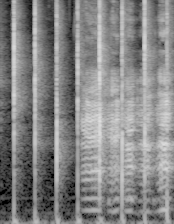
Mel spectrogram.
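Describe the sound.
Hands clap right up against a microphone in a steady run of sharp, loud smacks at an even pace. A voice comes in under the later claps.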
